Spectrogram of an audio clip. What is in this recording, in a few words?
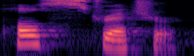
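"pulse stretcher", English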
